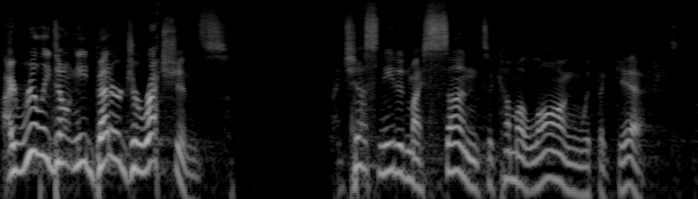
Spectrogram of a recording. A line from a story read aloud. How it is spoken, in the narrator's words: she exclaimed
